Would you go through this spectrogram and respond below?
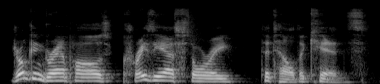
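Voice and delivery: ordinary delivery, nothing marked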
